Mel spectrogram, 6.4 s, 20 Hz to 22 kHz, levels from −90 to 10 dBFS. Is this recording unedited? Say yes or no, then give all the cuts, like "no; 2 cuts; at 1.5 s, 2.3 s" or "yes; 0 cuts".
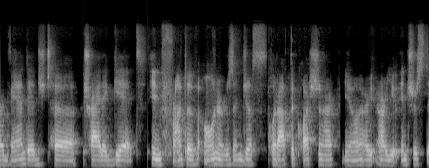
no; 4 cuts; at 1.2 s, 2.1 s, 3.9 s, 5.1 s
